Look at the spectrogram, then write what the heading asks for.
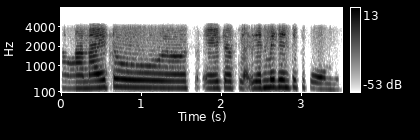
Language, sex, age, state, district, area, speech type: Telugu, female, 30-45, Telangana, Hyderabad, urban, conversation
